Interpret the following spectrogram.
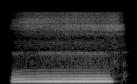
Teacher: Zed is a voiced alvea fricative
